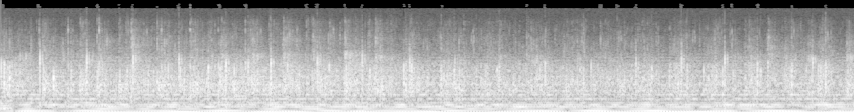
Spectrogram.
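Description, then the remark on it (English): A church audience claps hands in praise to the Lord: steady, dense applause from many people that continues for several seconds over a sustained, low organ-like chord, with no clear speech. “Would you give the Lord one more hand clap of praise right now?”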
